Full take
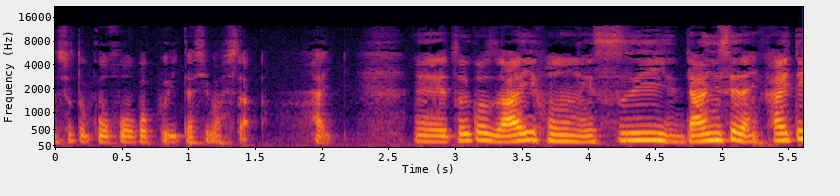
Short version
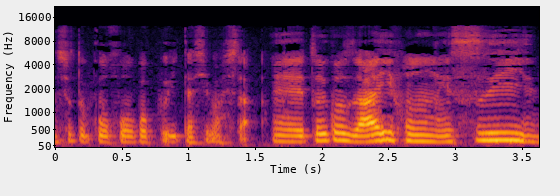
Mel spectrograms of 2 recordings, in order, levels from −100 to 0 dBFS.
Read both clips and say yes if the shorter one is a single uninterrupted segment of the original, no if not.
no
